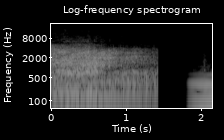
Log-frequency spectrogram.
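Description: Off-road motorcycle engine running on a pass over a gravel field, easing slightly, then cut off abruptly to silence about one and a half seconds in.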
